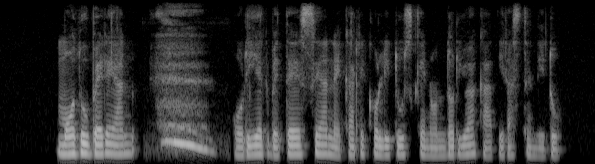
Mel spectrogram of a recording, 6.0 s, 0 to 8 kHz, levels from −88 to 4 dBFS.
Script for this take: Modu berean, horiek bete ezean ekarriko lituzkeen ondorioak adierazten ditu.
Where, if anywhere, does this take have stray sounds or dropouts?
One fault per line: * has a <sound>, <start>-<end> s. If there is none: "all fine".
* has a laugh, 1.5-2.2 s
